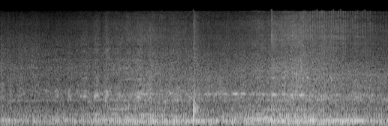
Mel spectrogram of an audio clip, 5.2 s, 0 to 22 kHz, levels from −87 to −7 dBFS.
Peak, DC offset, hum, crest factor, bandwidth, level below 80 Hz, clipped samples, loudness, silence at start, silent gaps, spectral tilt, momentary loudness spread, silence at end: -10 dBFS; under 0.1%; none; 20 dB; 16 kHz; -42 dBFS; under 0.1%; -30 LUFS; 0 s; none; -4.5 dB/octave; 9 LU; 0 s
